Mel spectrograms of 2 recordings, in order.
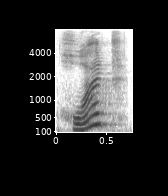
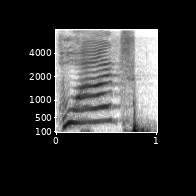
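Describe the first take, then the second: First: The word is said plainly, without strong force. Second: The word is said emphatically, with strong force. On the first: The speaker calls it wrong. "that's not what he said" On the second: The speaker calls it right. "He said it this way. If I could emphatically say it"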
